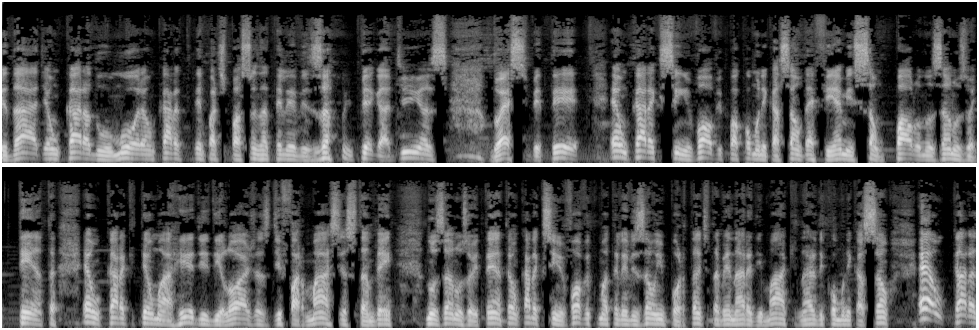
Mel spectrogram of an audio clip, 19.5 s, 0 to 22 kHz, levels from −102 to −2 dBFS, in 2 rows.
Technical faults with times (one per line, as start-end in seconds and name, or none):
0.00-19.50 noise suppressor applied to music or sounds
0.34-7.46 sound cut by the noise suppressor
8.78-11.16 sound cut by the noise suppressor
13.65-14.60 sound cut by the noise suppressor
15.60-19.29 sound cut by the noise suppressor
